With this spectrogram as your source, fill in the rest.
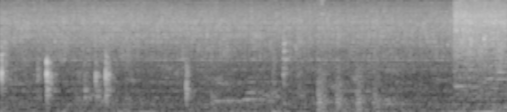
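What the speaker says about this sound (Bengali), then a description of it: "বেগুনটা আমার ভাজা হয়ে গেছে" Eggplant frying in hot oil gives a low, steady sizzle, broken by a few sharp clicks and taps of a utensil against the pan, with no talking.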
